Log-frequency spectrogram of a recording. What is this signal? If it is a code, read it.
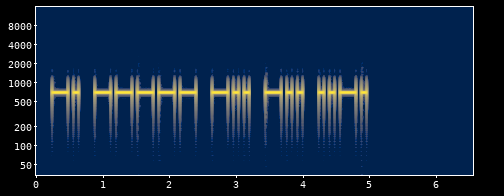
Morse code, heard as a keyed tone, about 15 wpm, 700 Hz. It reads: N0DDF
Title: USA Callsign DE Callsign 15wpm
